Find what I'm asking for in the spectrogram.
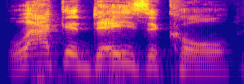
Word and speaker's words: lackadaisical: But ultimately, I just don't think that you come out lackadaisical. – Yes. – Again. Okay, gotta be real careful to pronounce that correctly. Because my mom texted me last time. She's like, "There's no S.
